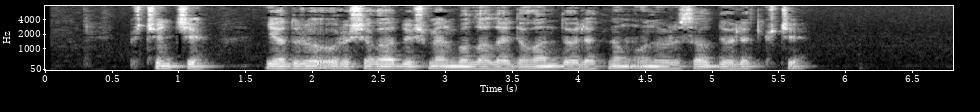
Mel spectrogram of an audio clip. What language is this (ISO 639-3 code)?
uig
